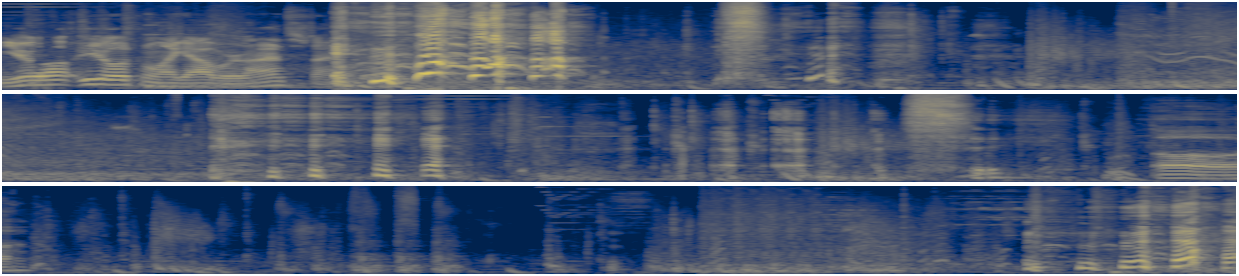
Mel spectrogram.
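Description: Video game fighting sounds hit and whoosh.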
